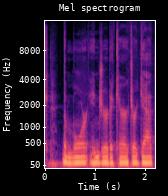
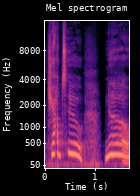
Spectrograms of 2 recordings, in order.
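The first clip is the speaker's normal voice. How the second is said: much higher, strained mock cry of no; pleading cry; much slower than usual. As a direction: cry out to stop him, pitched way up. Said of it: "and Tien's like".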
